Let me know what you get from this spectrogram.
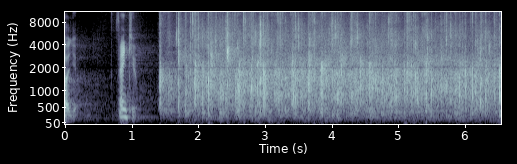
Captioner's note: all applauding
